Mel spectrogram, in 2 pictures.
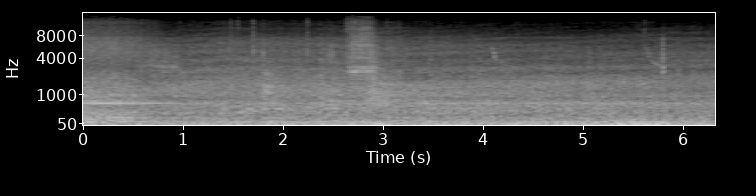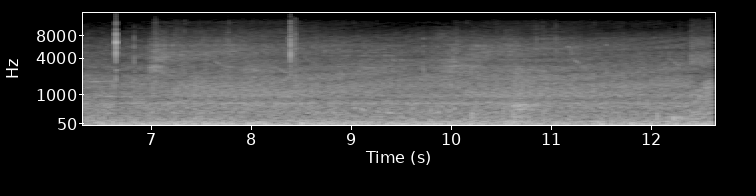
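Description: Low, steady outdoor rumble with a few faint, sharp clicks.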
